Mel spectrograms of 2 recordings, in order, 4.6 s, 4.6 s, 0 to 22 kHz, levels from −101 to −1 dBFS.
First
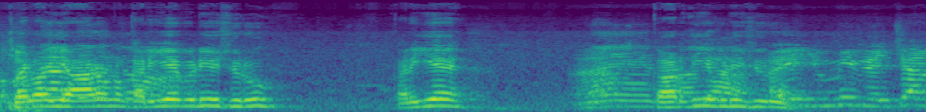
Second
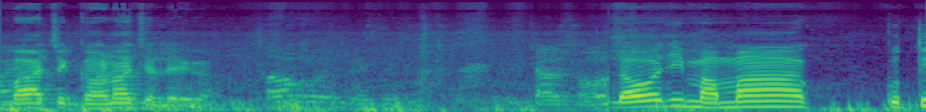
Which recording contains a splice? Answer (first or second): second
